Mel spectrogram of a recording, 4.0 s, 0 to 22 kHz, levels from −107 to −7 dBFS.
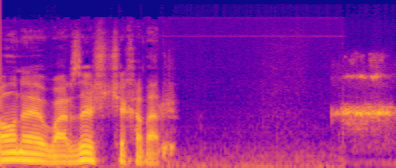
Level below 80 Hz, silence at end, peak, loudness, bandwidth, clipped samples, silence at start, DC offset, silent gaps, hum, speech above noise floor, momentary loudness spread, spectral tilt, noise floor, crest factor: -50 dBFS; 0 s; -8 dBFS; -21 LUFS; 12 kHz; under 0.1%; 0 s; under 0.1%; none; none; 31 dB; 17 LU; -6.5 dB/octave; -50 dBFS; 14 dB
